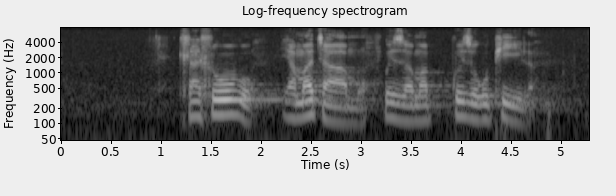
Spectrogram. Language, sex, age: South Ndebele, male, 23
